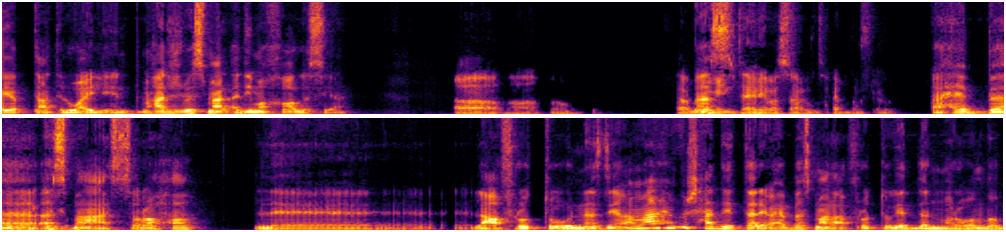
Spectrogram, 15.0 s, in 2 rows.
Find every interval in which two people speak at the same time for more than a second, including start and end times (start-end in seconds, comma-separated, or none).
none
